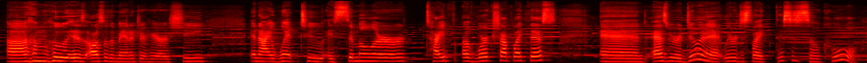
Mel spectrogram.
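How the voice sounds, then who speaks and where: American woman, casual interview talk, medium pitch, string music behind. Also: steady tone, slow pace. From Philadelphia, United States. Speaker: small business owner.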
